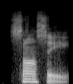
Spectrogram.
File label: "saucy", American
